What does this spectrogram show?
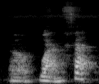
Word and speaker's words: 晚饭: W totally equals U. All right. This is not a V. We don't have a V sound.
